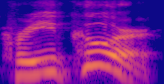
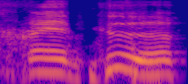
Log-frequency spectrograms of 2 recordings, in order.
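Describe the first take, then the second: First: The name is pronounced the English way. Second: The name is pronounced the French way. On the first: The speaker calls it right. "it's Crève Coeur" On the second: The speaker calls it wrong. "it's not Crève Coeur"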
